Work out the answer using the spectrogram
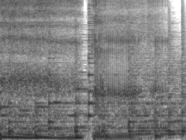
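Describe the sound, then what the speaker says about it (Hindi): A woman sleeps and snores loudly and close by, with deep, rattling, continuous snores that fill the whole moment. "ओह, यहाँ खर्राटे मारकर बड़े मजे से सो रही है।"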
